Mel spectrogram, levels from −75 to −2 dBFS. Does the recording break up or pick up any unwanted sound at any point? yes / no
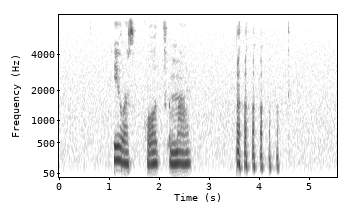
yes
